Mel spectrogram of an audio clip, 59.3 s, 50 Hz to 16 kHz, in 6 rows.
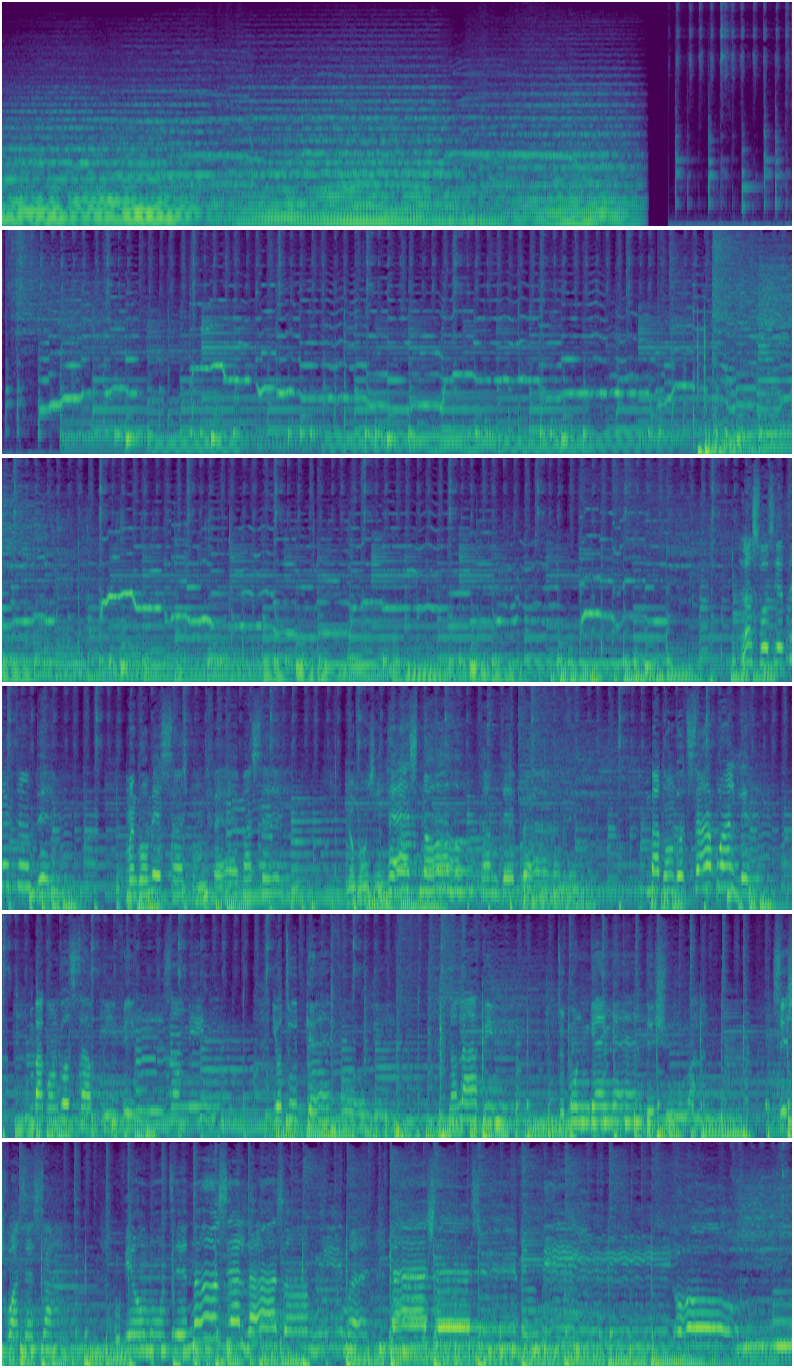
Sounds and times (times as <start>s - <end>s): Music: 0.0s - 59.2s.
